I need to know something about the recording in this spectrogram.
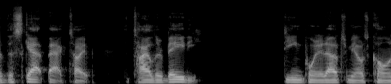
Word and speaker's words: Beatty: Dean pointed out to me that I was calling Tyler Beatty Tyler Batty. I know his name is pronounced Tyler Beatty. I just been calling him my Batty for so long that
